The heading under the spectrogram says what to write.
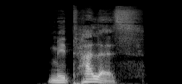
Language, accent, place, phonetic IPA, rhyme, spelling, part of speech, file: German, Germany, Berlin, [meˈtaləs], -aləs, Metalles, noun, De-Metalles.ogg
- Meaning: genitive singular of Metall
